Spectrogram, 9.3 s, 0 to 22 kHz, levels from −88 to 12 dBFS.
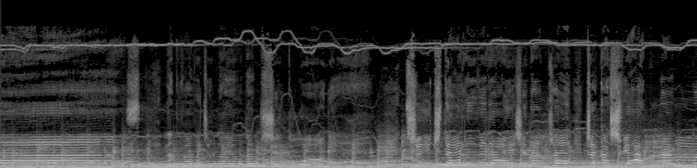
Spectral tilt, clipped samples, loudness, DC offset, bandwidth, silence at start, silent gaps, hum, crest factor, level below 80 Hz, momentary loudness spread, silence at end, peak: -5 dB/octave; under 0.1%; -18 LUFS; under 0.1%; 19 kHz; 0 s; none; none; 16 dB; -30 dBFS; 5 LU; 0 s; -2 dBFS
